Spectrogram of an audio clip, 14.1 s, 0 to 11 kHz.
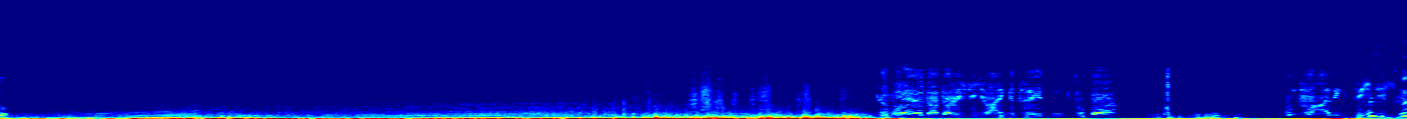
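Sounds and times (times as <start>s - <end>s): car engine accelerating: 0.0s - 14.0s
road rumble: 0.0s - 14.0s.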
